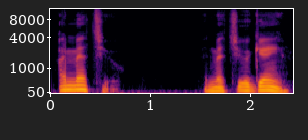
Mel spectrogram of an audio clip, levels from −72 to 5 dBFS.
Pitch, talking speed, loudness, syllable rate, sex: 100 Hz, 175 wpm, -18 LUFS, 5.3 syllables/s, male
